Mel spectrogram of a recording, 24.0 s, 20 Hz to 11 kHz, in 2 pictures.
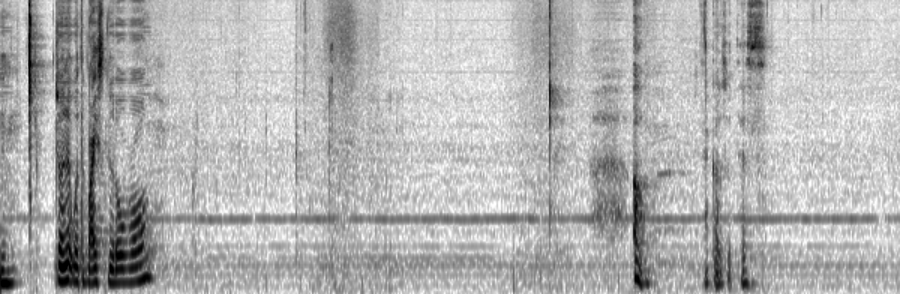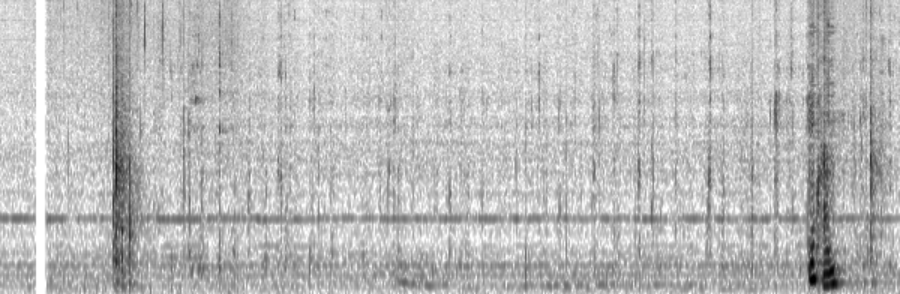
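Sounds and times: chewing crispy food: 13.8 - 24.0.

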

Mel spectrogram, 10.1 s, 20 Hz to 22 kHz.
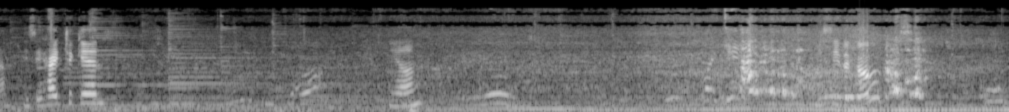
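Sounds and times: fowl calling: 7.3 - 9.5.

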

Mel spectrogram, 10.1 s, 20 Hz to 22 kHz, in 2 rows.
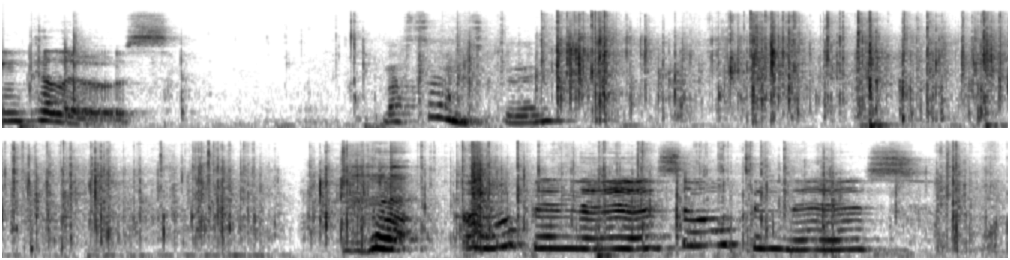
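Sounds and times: plastic snack bag crinkling: 0.0 - 10.0.

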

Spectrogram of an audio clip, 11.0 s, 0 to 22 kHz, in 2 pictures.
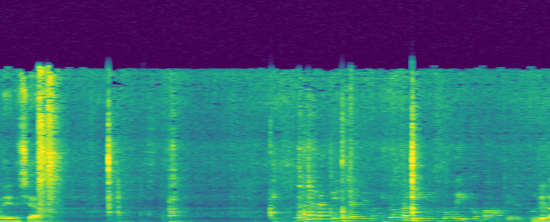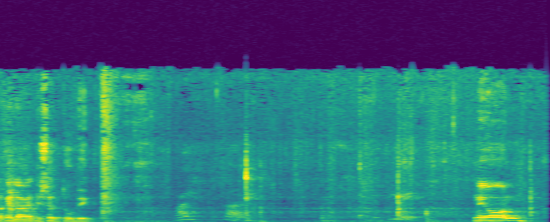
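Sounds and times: wooden spoon stirring noodles in pot: 0.0 - 11.0
spoon knocking on pot: 2.7 - 4.5.

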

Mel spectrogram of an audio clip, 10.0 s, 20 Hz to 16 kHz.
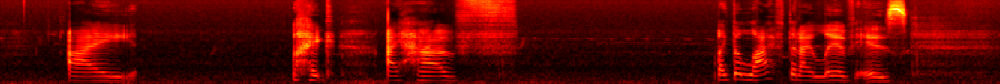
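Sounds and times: faint low outdoor rumble: 0.0 - 10.0
person breathing: 3.4 - 3.8, 9.1 - 10.0.

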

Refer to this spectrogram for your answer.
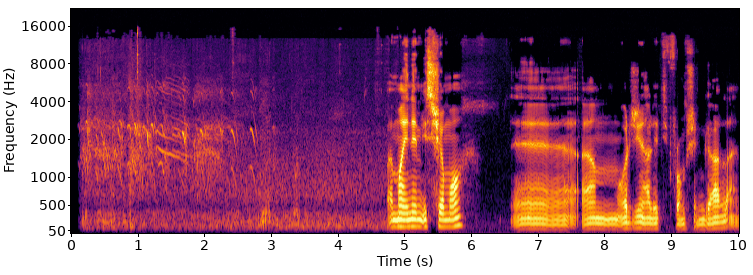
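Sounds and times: small birds chirping: 0.1 - 4.8.

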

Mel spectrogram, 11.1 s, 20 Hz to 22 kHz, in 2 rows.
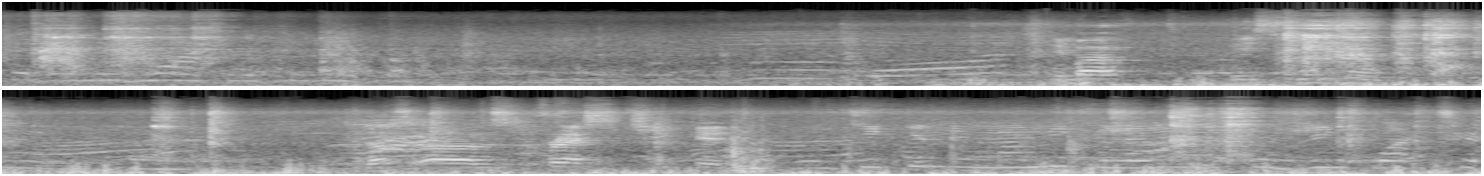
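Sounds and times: dishes and cutlery clinking: 0.0 - 1.2, 4.7 - 6.4, 9.6 - 10.7
indistinct voices: 0.0 - 11.0.

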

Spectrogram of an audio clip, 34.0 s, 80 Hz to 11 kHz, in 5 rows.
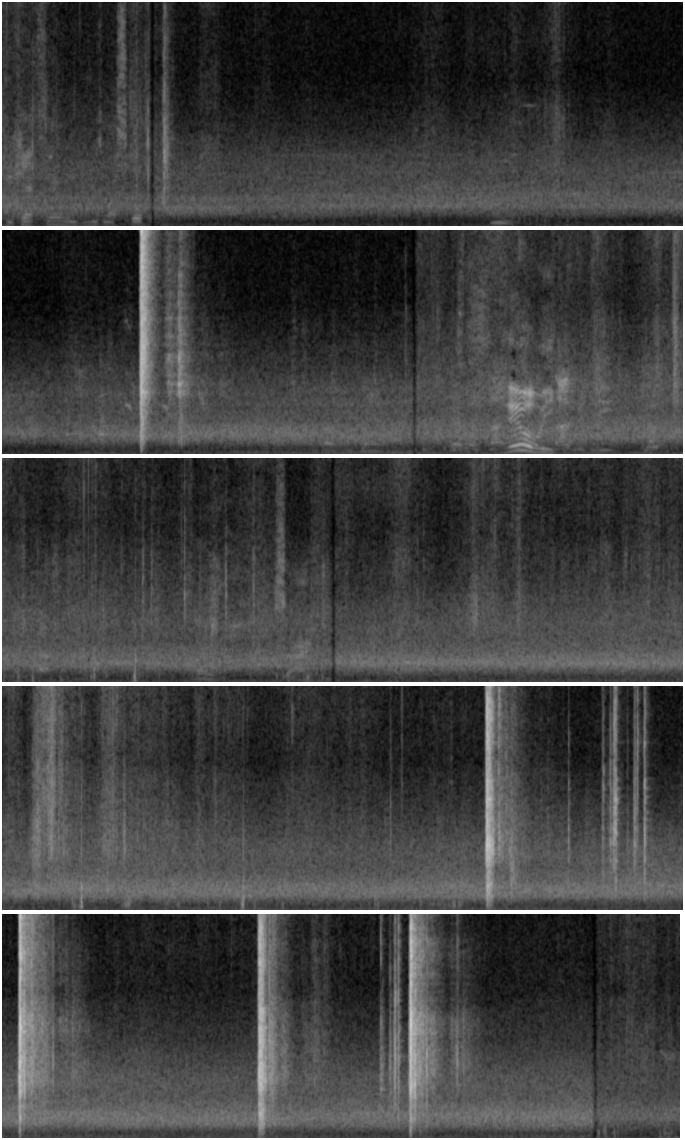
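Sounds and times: air rifle firing: 8.2 - 8.8, 25.2 - 25.8, 27.4 - 28.1, 29.8 - 30.3, 31.1 - 31.9.

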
